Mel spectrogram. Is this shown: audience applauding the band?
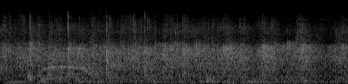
yes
